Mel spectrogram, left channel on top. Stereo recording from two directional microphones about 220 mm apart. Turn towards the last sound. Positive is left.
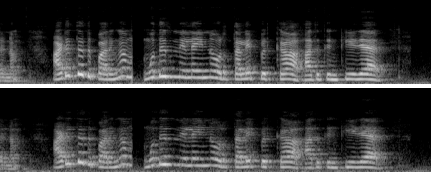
turn(degrees=50)  # may be behind; listen again after turning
